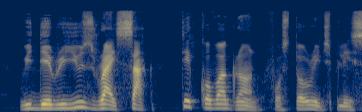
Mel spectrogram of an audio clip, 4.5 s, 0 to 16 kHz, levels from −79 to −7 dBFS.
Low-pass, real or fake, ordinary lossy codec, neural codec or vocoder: 10.8 kHz; real; none; none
